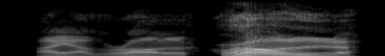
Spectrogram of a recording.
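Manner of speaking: very loud, very slow, booming, drawn-out put-on anger. Showing how a good German name should sound: mock angry voice. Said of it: "should sound angry".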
